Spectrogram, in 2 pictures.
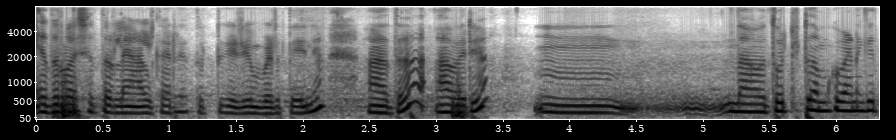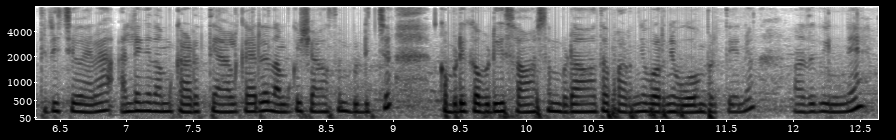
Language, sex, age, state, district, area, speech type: Malayalam, female, 45-60, Kerala, Thiruvananthapuram, rural, spontaneous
